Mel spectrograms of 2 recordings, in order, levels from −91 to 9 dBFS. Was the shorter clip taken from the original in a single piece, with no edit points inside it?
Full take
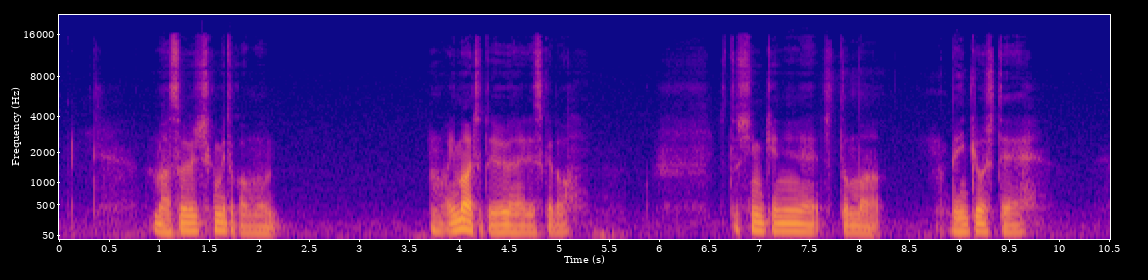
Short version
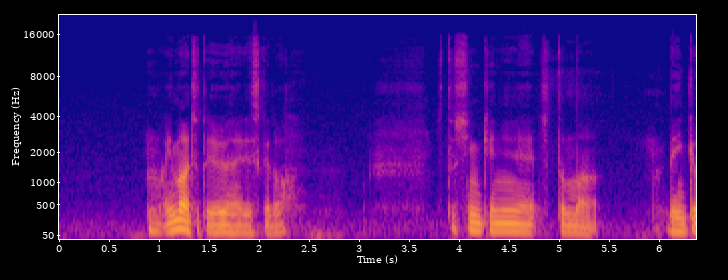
yes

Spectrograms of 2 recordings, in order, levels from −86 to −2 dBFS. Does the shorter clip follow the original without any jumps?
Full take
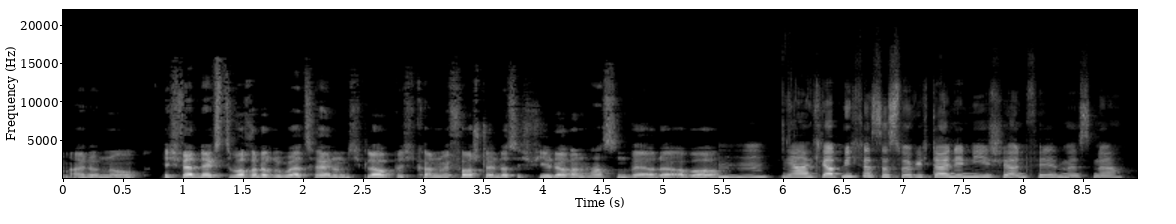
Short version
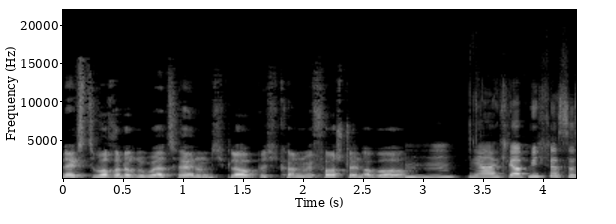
no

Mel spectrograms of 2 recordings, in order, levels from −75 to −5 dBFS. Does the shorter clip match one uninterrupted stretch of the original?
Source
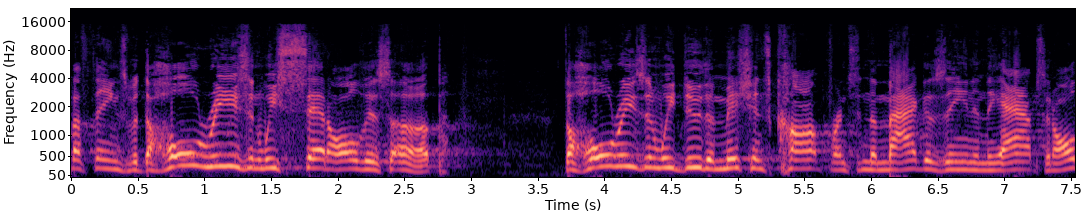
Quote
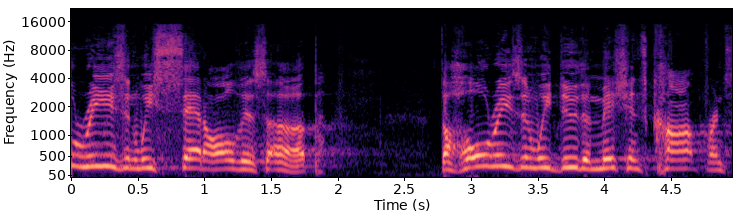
yes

